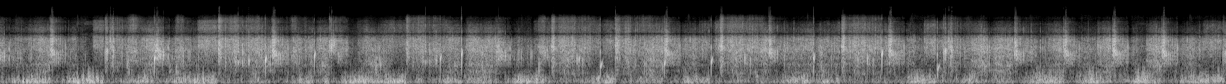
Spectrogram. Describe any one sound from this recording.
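Dirt crunches in quick, repeated scrapes as it is dug.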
